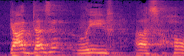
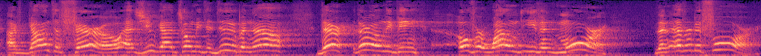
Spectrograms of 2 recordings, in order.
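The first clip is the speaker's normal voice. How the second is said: loud complaint; 5 semitones higher, 6 dB louder than usual. Acted. Preacher paraphrases Moses complaining.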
